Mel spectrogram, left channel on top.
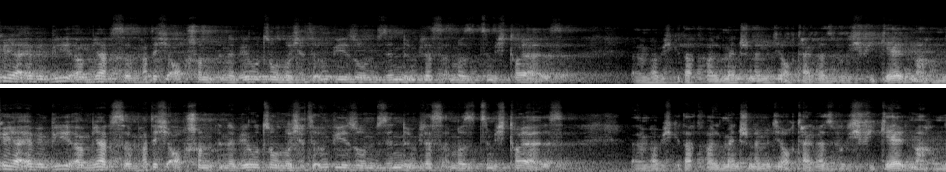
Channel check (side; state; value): right; noise; rumble, 18 dB below the sound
